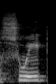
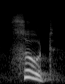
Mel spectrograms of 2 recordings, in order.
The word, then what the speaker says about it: suit: Ahora, cuidado, porque esto no es sweet. Yo sé que muchos pronunciáis traje como sweet. ¿Y eso cómo se pronuncia? Suit. Ah, muy bien. Suit. And Annette is very? Sweet. That's right. I So no lo don't know. confundáis. Suit, sweet.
